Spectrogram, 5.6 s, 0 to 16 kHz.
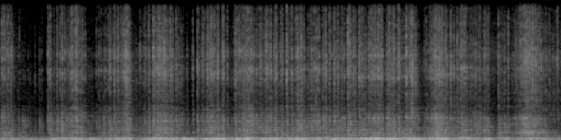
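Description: A stainless steel wire-mesh strainer, turned upside down, has its mesh dome scratched with the long nails of both hands. The result is a continuous, dense rasping scratch with a low whirring hum centered around 215 Hz. Faint bright hiss sits above it, and the loudness swells and dips without clear separate hits.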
